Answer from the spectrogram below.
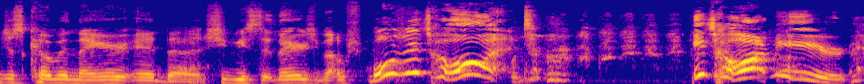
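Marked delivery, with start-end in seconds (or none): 2.8-6.4 high, drawn-out country holler; country aunt. Retold or imitated. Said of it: "she's very country".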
